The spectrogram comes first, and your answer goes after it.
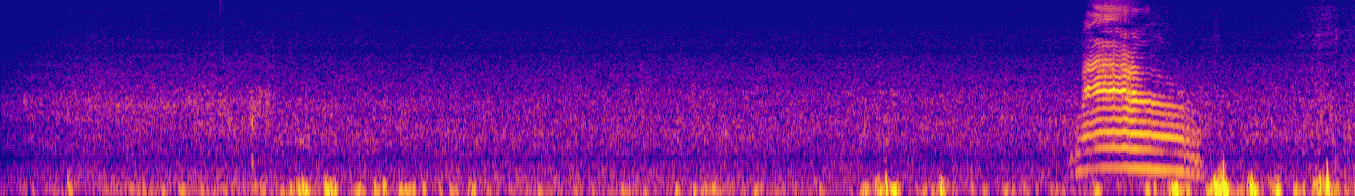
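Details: A cat basking in spring sunshine gives a single drawn-out meow that rises slightly then falls, late in a quiet stretch of soft background noise and faint rustling, followed by a person's brief remark.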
